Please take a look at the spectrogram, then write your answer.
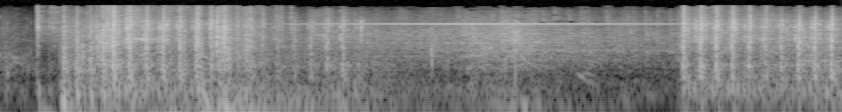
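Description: Rapid automatic gunfire in a first-person shooter video game, loud sustained bursts of repeated shots with a brief lull in the middle before firing resumes.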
